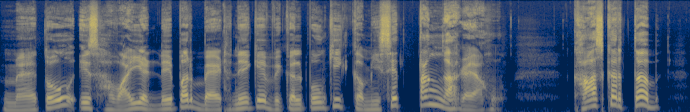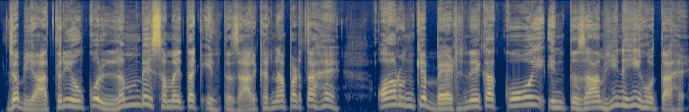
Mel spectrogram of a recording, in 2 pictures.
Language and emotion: Hindi, disgusted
